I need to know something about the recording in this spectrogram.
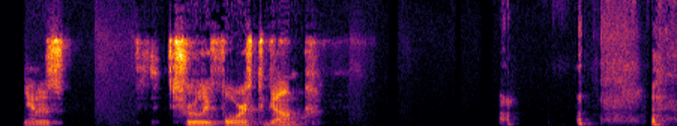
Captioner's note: laughs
